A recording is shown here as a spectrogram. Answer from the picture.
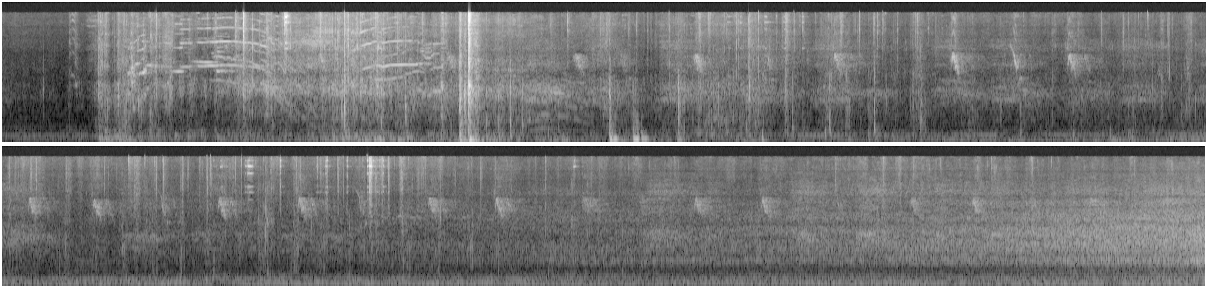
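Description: A door being opened with some squeaking, then shut with a sharp knock about five seconds in, followed by a dog being walked on a leash outdoors: scuffing steps and faint ticks repeating about once a second.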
